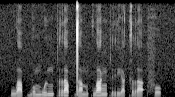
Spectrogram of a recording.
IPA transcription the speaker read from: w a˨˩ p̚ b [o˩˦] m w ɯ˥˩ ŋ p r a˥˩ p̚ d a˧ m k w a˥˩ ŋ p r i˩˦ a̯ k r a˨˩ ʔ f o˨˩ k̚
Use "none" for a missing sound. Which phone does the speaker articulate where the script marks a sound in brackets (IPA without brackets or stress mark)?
o˧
